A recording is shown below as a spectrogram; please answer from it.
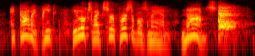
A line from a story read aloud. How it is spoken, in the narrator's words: Rusty exclaims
